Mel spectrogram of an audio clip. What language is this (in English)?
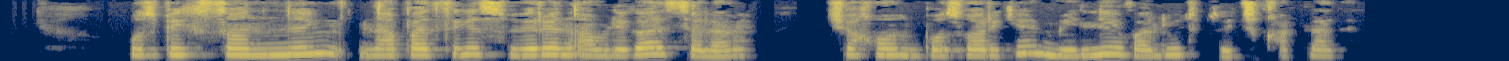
Uzbek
